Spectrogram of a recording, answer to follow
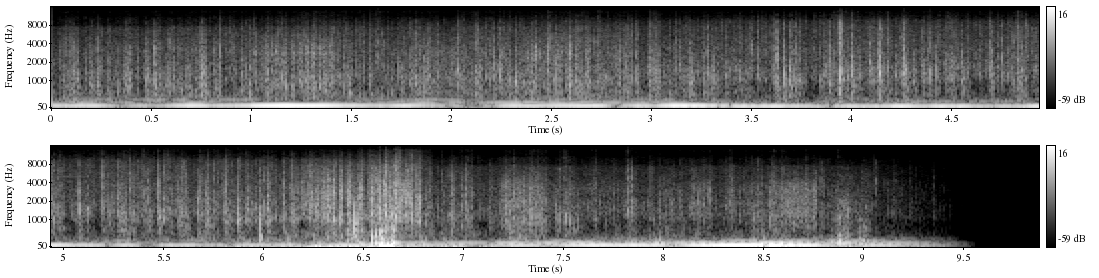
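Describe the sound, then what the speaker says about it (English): Rain patters steadily on a tent along the Appalachian Trail near Allen Gap, a close, dense drumming with occasional heavier drops and a sharp burst partway through, ending abruptly. "Alright, starting to rain."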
